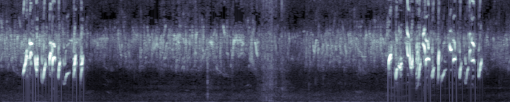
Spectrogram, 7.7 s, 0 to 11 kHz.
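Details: Wild goldfinch batbata from 2019, meant to get a caged goldfinch singing: a fast burst of bright twittering notes, then a long stretch of faint continuous high buzzing, then a second rapid twittering burst, over a low background hum.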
